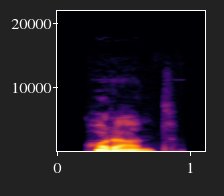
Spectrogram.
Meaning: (adverb) crosswise; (adjective) transverse (situated or lying across)
- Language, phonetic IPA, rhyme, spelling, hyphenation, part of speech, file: Hungarian, [ˈhɒraːnt], -aːnt, haránt, ha‧ránt, adverb / adjective, Hu-haránt.ogg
